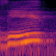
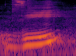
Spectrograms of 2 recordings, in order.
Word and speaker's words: the: of all the easiest it's better to say V with a word that starts with a vowel the the other the egg the airplane the easiest remember to pronounce it V sometimes there's a little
